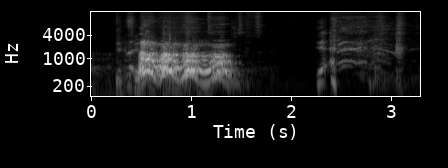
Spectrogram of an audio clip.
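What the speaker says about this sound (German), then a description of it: "Er bellt den Zipfel vom Zelt an." King, a dog, lets out a long, wavering howl-like bark at a tent flap during a camping trip in Croatia, loud and close, followed by a shorter whining bark after a brief gap.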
